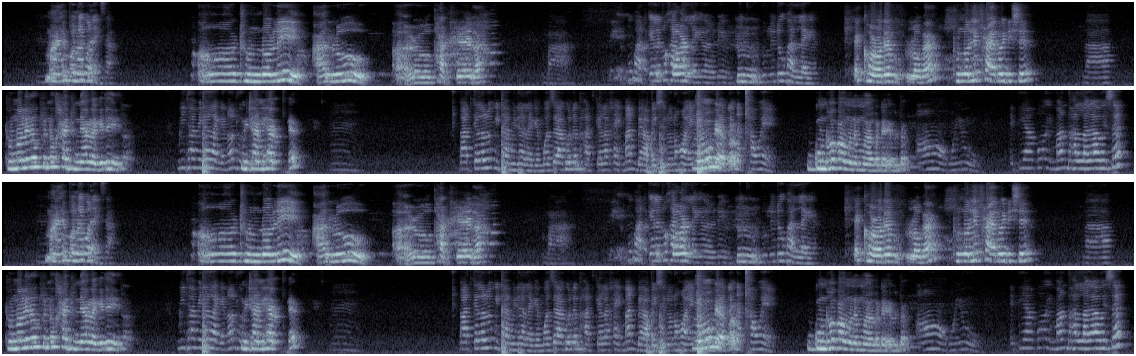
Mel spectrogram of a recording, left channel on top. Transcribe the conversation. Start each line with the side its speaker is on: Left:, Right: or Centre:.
Right: উম
Left: মায়ে
Right: কি
Left: বনালে
Right: কি বনাইছা
Left: অ ধুন্দলি আলু। আৰু ভাতকেৰেলা।
Right: <unintelligible>
Left: <inaudible>
Right: মোৰ ভাতকেৰেলাটো
Left: ঘৰ
Right: খাই ভাল লাগে বাৰু দেই এই
Left: উম
Right: ধুন্দুলিটোও ভাল লাগে
Left: এই ঘৰতে লগা ধুন্দলি ফ্ৰাই কৰি দিছে
Right: বা
Left: ধুন্দলিটো। <inaudible> খাই ধুনীয়া লাগে দেই।
Right: মিঠা -মিঠা লাগে ন', ধুনীয়াকে?
Left: মিঠা মিঠা লাগে
Right: উম ভাত কেৰেলাটো মিঠা- মিঠা লাগে মই যে আগতে
Left: উম
Right: ভাত কেৰেলা খাই ইমান বেয়া পাইছিলো নহয়, এই
Left: ময়ও
Right: ধুন্দুলি
Left: বেয়া
Right: এইবিলাক
Left: পাওঁ
Right: নাখাওৱে৷
Left: গোন্ধ পাও মানে মই আগতে এইবিলাক
Right: অ', ময়ো এতিয়া আকৌ ইমান ভাল লগা হৈছে৷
